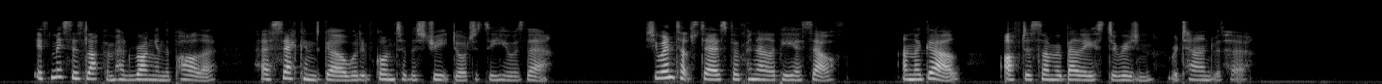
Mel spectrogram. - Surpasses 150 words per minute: Yes, average, 170 wpm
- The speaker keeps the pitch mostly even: Yes, narrow, 2.1 semitones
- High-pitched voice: Yes, high, 220 Hz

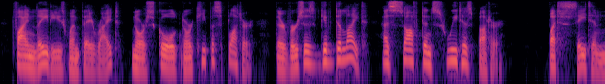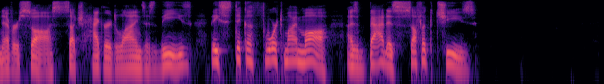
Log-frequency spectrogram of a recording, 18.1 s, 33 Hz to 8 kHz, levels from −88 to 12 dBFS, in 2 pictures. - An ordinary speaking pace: No, slow, 130 wpm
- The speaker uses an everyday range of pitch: No, wide, 7.8 semitones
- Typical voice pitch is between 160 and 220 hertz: No, low, 110 Hz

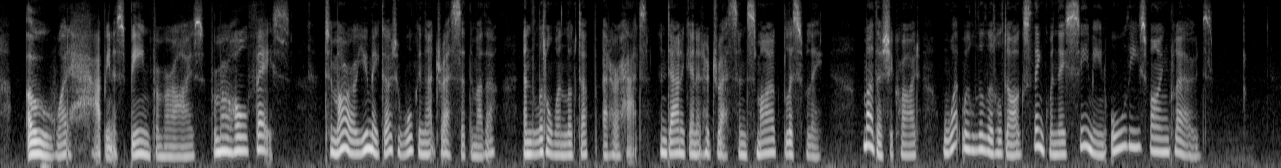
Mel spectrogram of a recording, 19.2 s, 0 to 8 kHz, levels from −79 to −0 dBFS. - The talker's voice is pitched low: No, medium, 175 Hz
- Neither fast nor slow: Yes, average, 185 wpm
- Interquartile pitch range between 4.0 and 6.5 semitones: Yes, average, 4.3 semitones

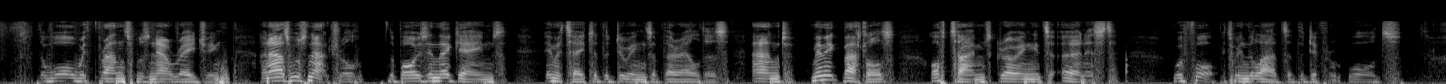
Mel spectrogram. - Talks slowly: No, average, 160 wpm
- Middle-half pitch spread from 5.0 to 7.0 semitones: No, average, 3.9 semitones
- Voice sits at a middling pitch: No, low, 125 Hz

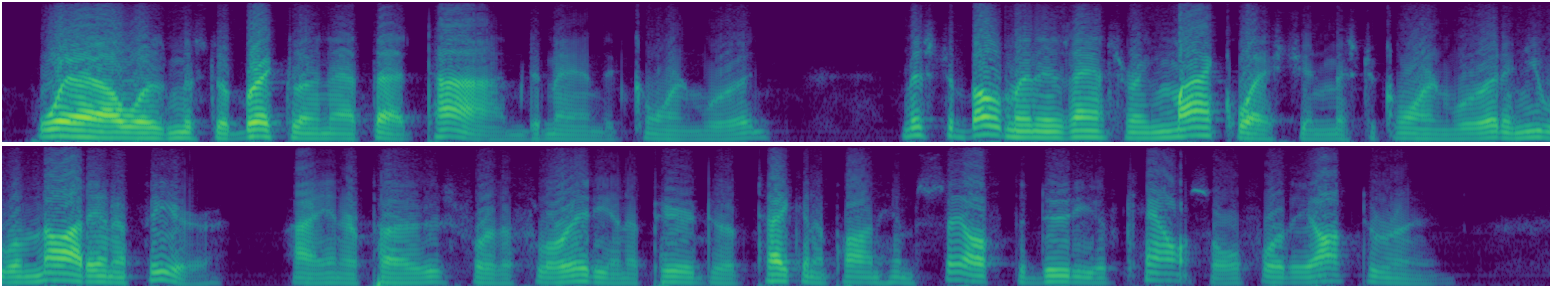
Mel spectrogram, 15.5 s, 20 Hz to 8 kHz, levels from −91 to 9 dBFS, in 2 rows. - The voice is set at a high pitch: No, low, 110 Hz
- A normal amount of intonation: Yes, average, 4.7 semitones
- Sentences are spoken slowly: No, average, 155 wpm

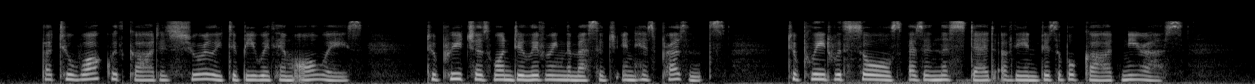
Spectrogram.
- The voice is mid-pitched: No, high, 210 Hz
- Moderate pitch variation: No, narrow, 2.2 semitones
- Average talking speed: Yes, average, 170 wpm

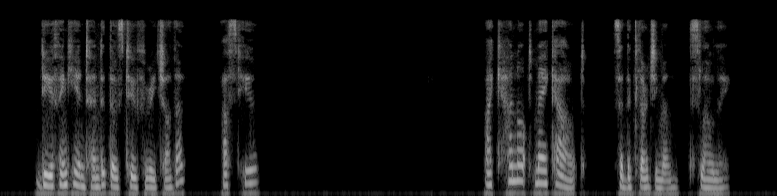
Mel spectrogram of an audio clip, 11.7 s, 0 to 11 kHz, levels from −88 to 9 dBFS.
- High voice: No, medium, 165 Hz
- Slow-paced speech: Yes, slow, 115 wpm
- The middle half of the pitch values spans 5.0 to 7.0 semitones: Yes, wide, 5.4 semitones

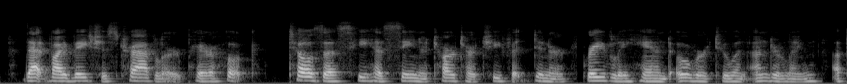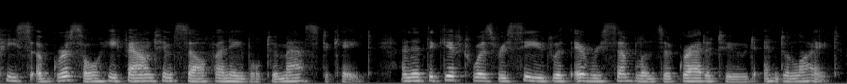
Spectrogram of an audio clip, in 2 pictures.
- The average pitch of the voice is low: No, medium, 145 Hz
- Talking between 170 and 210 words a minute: No, average, 155 wpm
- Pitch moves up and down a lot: No, average, 2.8 semitones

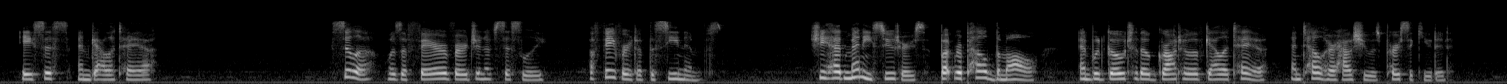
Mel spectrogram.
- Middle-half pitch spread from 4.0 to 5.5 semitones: No, average, 3.1 semitones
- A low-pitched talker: No, high, 240 Hz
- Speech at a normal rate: Yes, average, 155 wpm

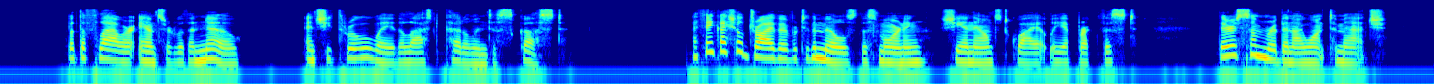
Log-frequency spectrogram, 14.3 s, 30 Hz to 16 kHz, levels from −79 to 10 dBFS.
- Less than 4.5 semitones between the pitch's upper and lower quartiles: No, average, 4.8 semitones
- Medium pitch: Yes, medium, 170 Hz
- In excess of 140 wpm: Yes, average, 175 wpm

